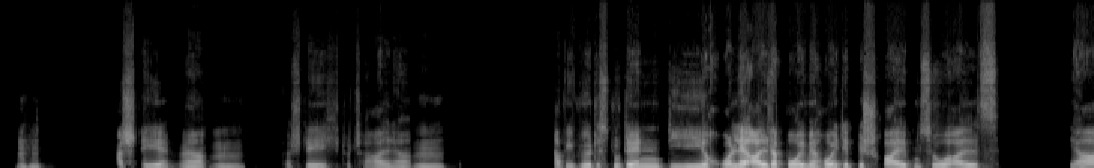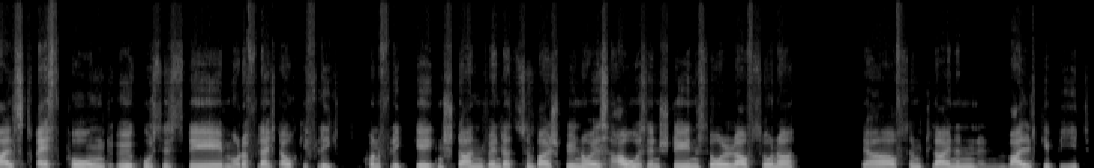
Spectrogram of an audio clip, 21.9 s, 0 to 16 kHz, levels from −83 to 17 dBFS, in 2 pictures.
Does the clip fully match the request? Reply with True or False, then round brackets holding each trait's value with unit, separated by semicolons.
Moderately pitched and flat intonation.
True (145 Hz; 1.7 semitones)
